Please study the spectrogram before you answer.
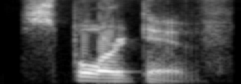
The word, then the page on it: sportive: American English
